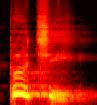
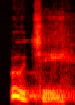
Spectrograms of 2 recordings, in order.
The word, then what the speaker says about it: Poochie: Poochie. Kind of rhymes with Moochie. Poochie.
